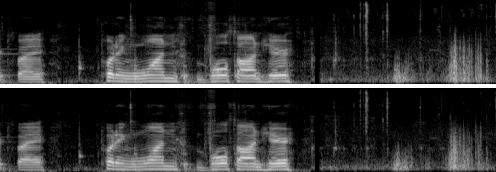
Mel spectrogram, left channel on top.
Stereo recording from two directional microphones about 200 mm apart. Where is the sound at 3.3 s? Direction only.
15° left (ahead or behind).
